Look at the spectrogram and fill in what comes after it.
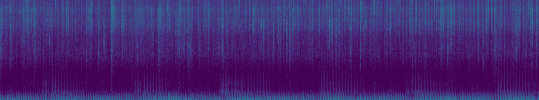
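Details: Pet cat purring close to a fireplace: a deep, low rumble rising and falling in long breathing cycles, with short quiet breaks between bursts. Faint crackling ticks from the fire sound throughout.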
